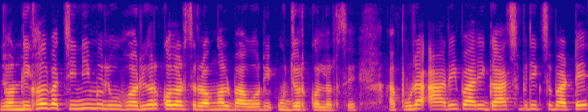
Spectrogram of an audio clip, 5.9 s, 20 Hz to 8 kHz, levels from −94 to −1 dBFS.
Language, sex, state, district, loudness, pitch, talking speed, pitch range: Bhojpuri, female, Bihar, Muzaffarpur, -15 LUFS, 255 Hz, 205 wpm, 235-275 Hz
